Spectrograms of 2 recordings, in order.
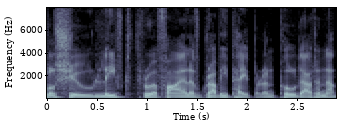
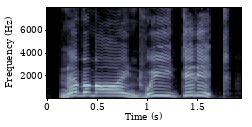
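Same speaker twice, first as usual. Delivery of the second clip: high-pitched calling voice; desperate call; slower than usual. A narrator's reading. Trapped robber confessing to anything, calling out desperately.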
